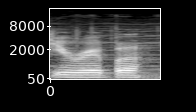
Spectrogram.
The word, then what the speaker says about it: Europa: There we go, it's Europa. Not Europe, even though it's spelled exactly the same.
